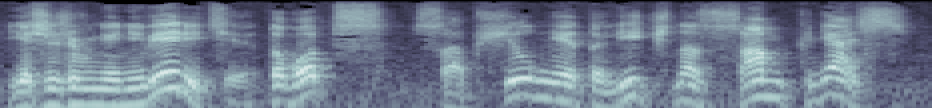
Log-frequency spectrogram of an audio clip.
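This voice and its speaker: A man's voice: on the high side, expressive, normal speed, sharp tone, husky, voice pushed up, full character voice. Man doing a boastful young officer. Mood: eager boasting. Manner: eager, self-important, hesitating with fillers.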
